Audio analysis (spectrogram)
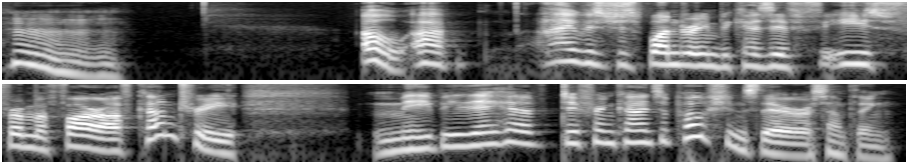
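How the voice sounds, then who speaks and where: A man's voice: high voice, very animated, moderate pace, pitched above the performer's own voice. A man voicing an eager, curious young male potion maker in an audiobook, with wide-eyed questioning.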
